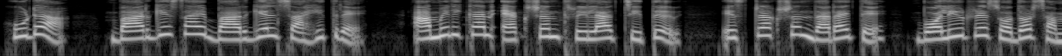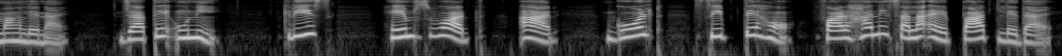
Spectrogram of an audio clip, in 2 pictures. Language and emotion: Santali, neutral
